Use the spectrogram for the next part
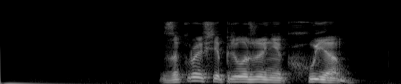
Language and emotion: Russian, angry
